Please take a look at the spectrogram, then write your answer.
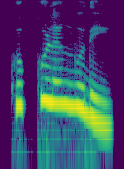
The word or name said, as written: ಕುಕ್ಕುಳಂಗುದಿ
